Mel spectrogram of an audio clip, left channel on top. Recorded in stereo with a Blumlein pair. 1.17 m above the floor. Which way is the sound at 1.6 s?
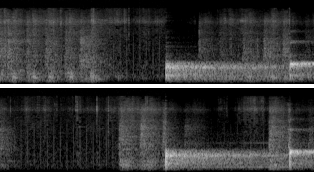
60° right.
